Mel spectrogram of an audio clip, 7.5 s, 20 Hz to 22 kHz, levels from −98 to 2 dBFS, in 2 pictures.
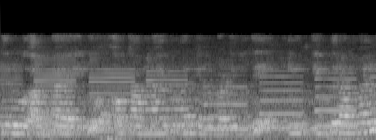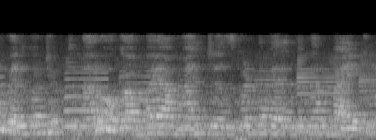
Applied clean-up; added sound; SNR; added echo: none; Wind instrument, woodwind instrument; 10 dB; reverberation time 0.6 s.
